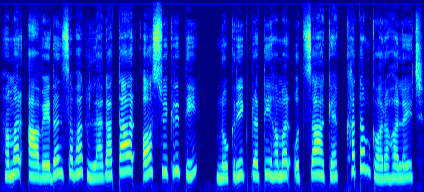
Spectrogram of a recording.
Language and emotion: Maithili, sad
